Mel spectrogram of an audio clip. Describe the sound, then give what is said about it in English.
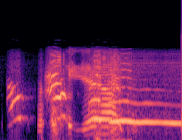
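A young child howls like a wolf or coyote, fairly loud: a couple of short yelping sounds, then one long, steady, drawn-out note held to the end. “can you howl like a wolf or like the coyotes we hear?”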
